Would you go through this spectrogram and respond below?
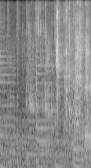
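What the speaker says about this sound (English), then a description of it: "fill everybody's cocktail glasses with ice and pour it over ice" A blueberry mojito cocktail is poured over ice in a glass, a short, steady liquid stream with light splashing and dripping close by.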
